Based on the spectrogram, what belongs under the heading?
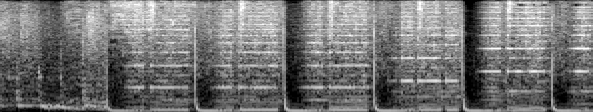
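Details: Electronic dance music with a heavy, steady bass beat and bright synth notes, with no animal sound heard.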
